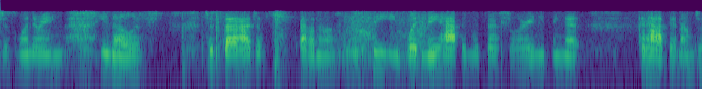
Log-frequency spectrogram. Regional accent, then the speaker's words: Maryland, United States; also born or lived in South Carolina; I'm in Maryland, and I moved here a year ago from South Carolina, you know, for better job opportunities and to be closer to my family because this is where I'm originally from.

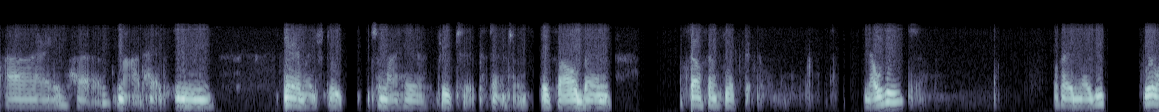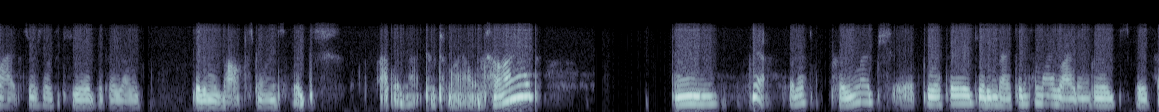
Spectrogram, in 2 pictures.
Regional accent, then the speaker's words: Georgia, United States; I'm from Georgia. I like my Coca-Cola.

